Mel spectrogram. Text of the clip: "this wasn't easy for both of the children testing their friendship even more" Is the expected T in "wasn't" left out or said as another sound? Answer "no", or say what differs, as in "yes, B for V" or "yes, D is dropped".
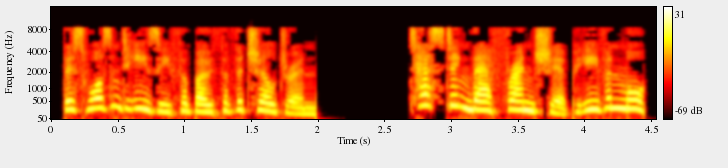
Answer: no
